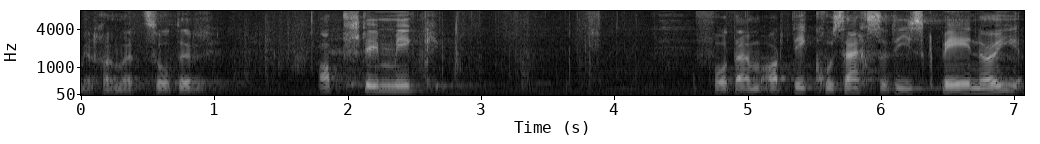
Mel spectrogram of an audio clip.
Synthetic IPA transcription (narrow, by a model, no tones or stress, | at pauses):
mɪɾχœmət͡sʊd̥əɾ | ɑpʃtɪmːɪk | fɔdɛmʔɑrtɪkʰl̩sæχsəd̪ɾiːskb̥eːnœʏ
